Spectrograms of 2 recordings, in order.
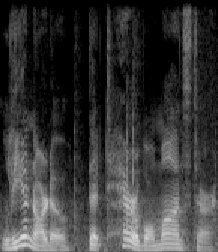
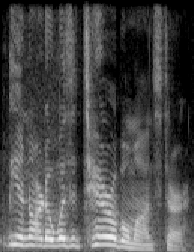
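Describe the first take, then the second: First: Said in the usual way. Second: Big, loud and higher, stressing was; loud dramatic read; booming storyteller. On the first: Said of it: "title read twice". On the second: A narrator's reading. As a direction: announce it like a grand tale.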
